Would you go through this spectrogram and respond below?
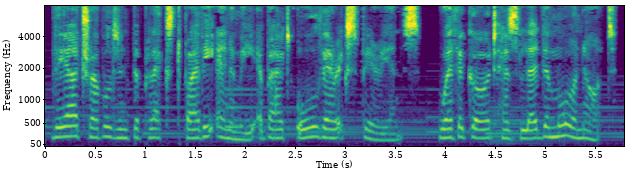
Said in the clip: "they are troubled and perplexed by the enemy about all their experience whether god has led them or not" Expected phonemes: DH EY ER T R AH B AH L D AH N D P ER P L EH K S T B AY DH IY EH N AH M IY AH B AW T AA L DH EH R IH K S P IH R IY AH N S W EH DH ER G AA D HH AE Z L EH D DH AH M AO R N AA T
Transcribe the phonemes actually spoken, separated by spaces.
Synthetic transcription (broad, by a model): DH EY ER T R AH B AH L D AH N P ER P L EH K S T B AY DH IY EH N AH M IY AH B AW T AA L DH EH R IH K S P IH R IY AH N S W EH DH ER G AA D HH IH Z L EH D DH AH M AO R N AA T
